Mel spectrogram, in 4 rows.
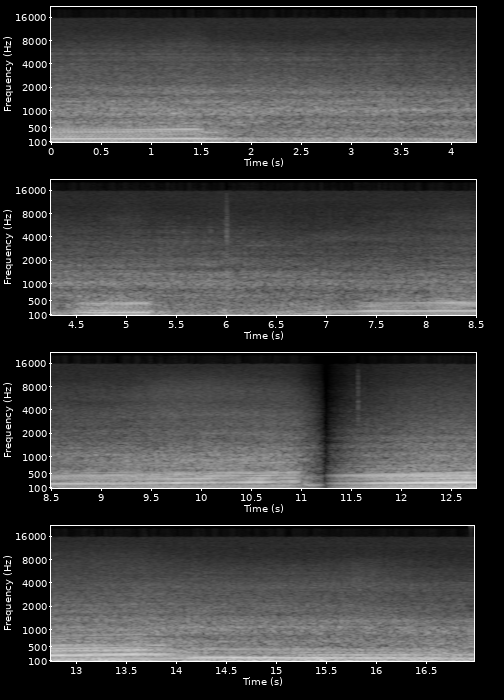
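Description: A Mercedes 560 SEC, a 1980s pillarless coupe, is driven with a steady, close engine drone that rises and falls through gear changes and revs, broken by one brief dip, with no talking.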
